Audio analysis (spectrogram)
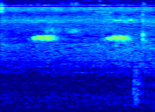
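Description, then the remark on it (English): Two short, high-pitched cricket chirps sound about a second apart over a steady insect hiss, fairly faint, played from a phone video, with no voices. “He ain't making noise, bro. He clapping his legs together, bro. And what noise is he making?”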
